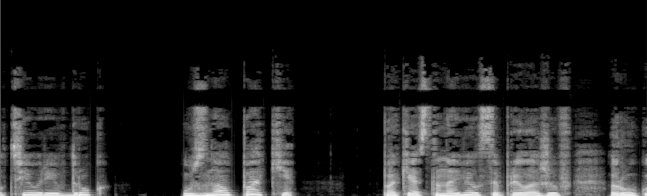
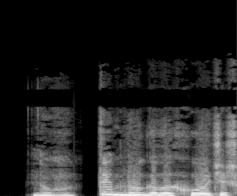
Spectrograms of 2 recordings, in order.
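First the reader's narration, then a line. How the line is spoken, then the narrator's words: Exclamation. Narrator (Russian): воскликнул Паки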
